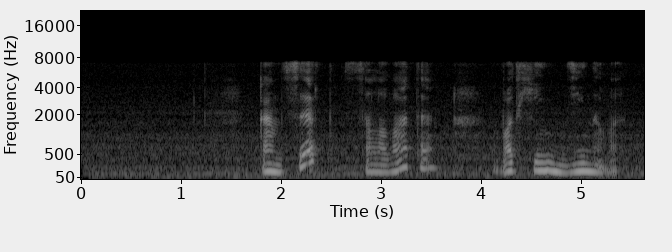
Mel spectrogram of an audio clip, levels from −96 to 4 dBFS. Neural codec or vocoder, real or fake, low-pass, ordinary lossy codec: none; real; 7.2 kHz; none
